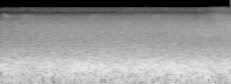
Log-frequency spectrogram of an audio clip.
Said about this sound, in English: It's thundering and lightning right now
